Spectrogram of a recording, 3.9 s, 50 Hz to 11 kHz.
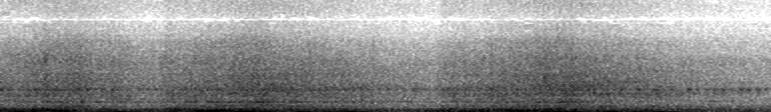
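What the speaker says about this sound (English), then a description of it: "You can actually hear the turbo spool." Automatic JDM car with a Recaro seat and 140,000 km revving steadily, its engine note rising and falling across two revs with a faint turbo spool whir, close by and fairly loud.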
